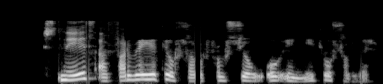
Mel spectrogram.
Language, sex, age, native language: Icelandic, female, 50-59, Icelandic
